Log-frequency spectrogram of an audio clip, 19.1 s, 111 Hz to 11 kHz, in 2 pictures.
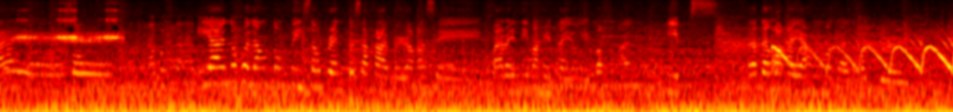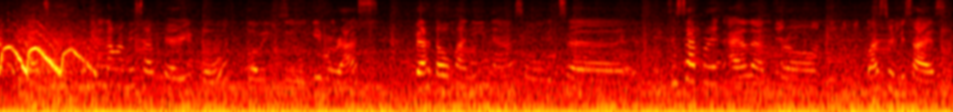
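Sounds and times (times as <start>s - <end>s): ferry engine drone: 0.0s - 19.0s
siren-like wail: 7.8s - 10.6s.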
